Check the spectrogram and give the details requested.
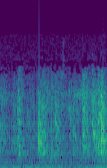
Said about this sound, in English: That evening, the sheriff went to the cell where Deke Bowers had been held in spite of his protests and unlocked the iron door.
